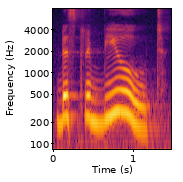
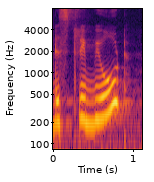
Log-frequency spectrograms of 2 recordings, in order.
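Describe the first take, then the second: First: A y sound is heard before the u. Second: No y sound is heard before the u. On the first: The speaker calls it right. "but it is distribute, y" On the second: The speaker calls it wrong. "you do not call it distribute"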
